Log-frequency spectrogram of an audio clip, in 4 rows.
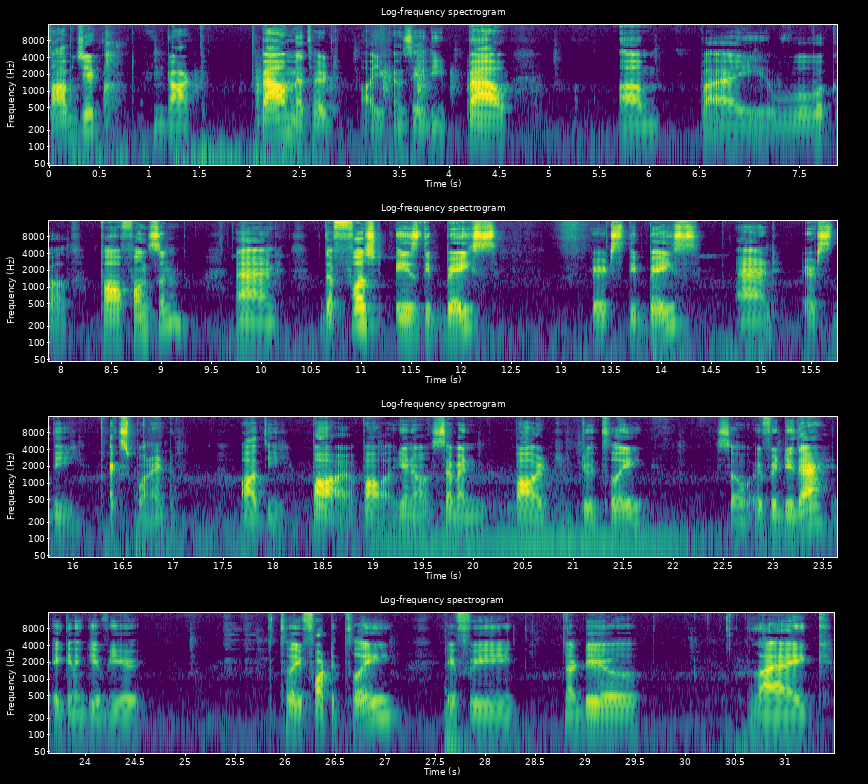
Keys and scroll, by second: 0.0-3.8 typing, 13.4-15.1 typing, 16.3 3, 28.3 BackSpace, 30.1 Right, 30.5 BackSpace, 30.8 BackSpace.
